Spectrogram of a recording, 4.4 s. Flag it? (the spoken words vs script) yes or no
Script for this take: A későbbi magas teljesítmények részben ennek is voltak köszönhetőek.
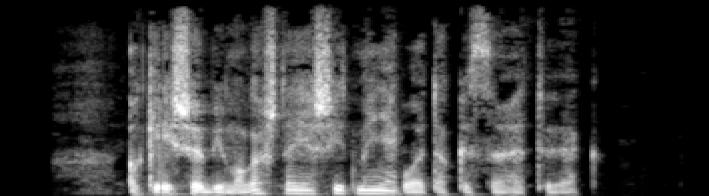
yes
